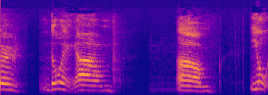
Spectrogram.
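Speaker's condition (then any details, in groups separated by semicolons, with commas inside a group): Cerebral palsy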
